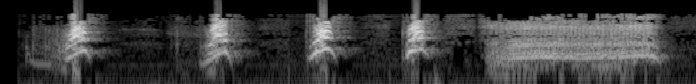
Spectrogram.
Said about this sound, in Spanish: Todas las mañanas, Leonardo ladraba al levantarse. Su papá decía, Ya despertó el cachorrito.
